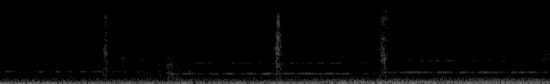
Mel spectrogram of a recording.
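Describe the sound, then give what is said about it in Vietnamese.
Dry scratching of a small piece of red brick scraped back and forth on a porch floor while scribbling marks. A quick cluster of faint scrapes is followed by two isolated strokes over a low background hum. “Tay của Mị cứ như vậy đưa qua đưa lại mẩu gạch trên hiên nhà, tạo thành những tiếng loẹt xoẹt.”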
